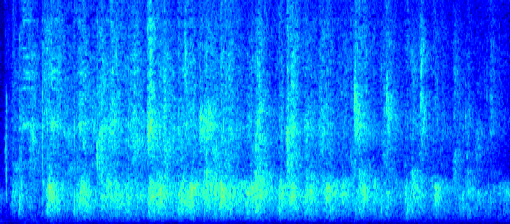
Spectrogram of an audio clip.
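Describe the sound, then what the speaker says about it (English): Sustained applause from an audience at the second Mwai Kibaki memorial event fills the whole stretch, dense and steady at moderate distance, with no break and only faint crowd murmur beneath. "I think you clap for him again"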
